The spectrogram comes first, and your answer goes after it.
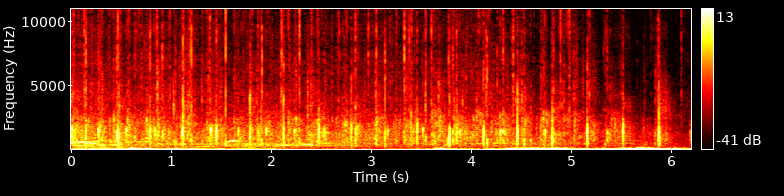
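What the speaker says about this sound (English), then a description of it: "So a big round of applause to everybody I just mentioned." A theatre audience at a magic show gives a sustained round of applause, dense clapping and crowd noise filling the room steadily throughout.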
